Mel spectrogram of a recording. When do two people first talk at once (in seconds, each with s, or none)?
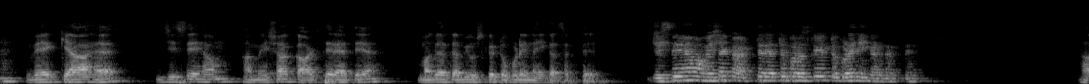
none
